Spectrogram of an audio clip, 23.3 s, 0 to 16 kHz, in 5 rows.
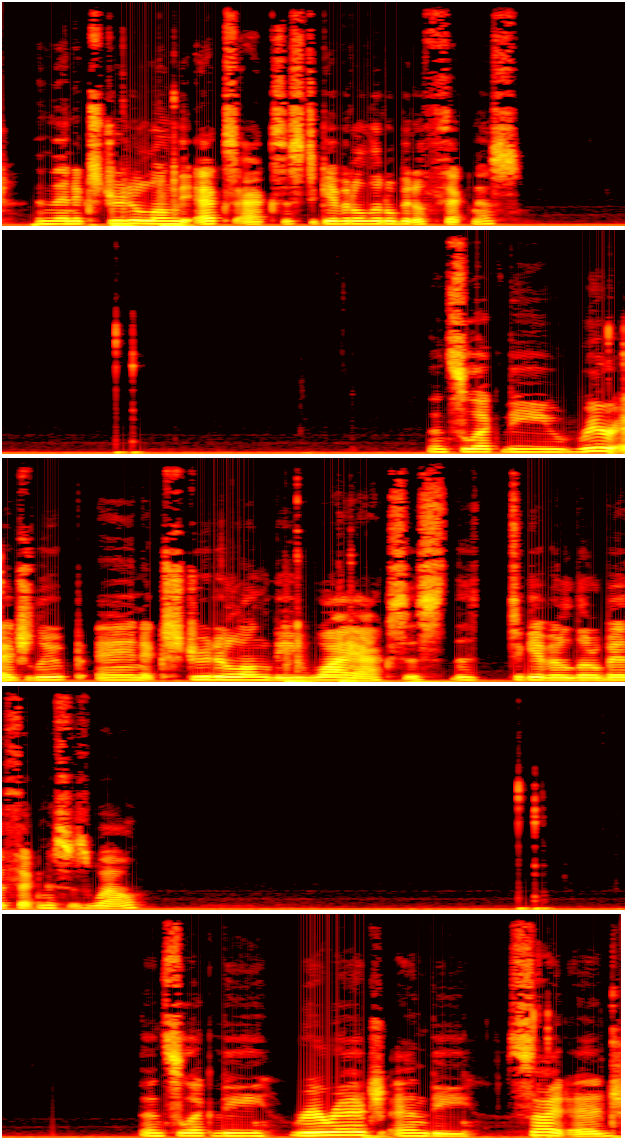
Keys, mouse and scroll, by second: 0.7-1.0 typing, 5.3 click, 9.0 right click, 11.3-11.7 typing, 17.7-18.8 drag.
